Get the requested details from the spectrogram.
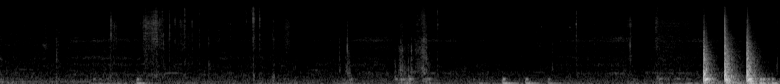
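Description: Trading cards rustle and click as hands sort through them.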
